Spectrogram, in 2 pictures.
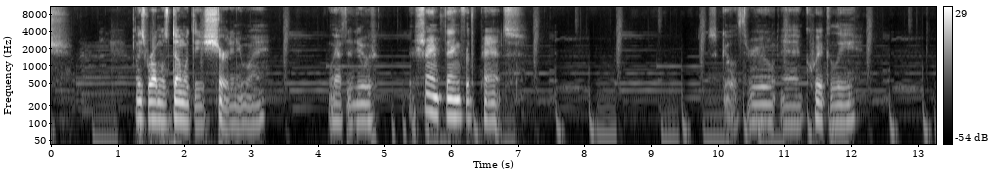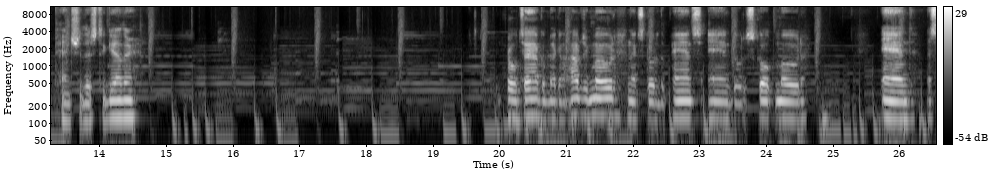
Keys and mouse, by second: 1.9 ], 2.1 ], 2.3 ], 18.9 KP_1, 19.4 ctrl+Tab, 20.8 right click, 22.7 ctrl+Tab.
